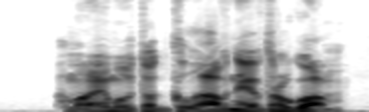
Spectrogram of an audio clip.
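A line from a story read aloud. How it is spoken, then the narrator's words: Grumbling. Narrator (Russian): проворчал камень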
